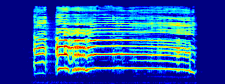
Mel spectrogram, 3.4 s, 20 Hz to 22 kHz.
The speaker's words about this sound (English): Today's sound of the day is a little bit different. It comes from this weekend's King County Fair in Enumclaw. That, of course, was a rooster. It was crowing at the 4-H Animal Husbandry Competition.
